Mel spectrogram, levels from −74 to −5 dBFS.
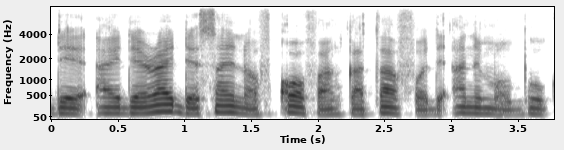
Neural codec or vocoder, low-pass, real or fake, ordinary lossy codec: codec, 16 kHz, 4.8 kbps, FACodec; none; fake; none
